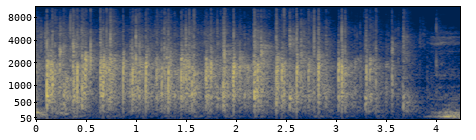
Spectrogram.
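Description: Audience at a book launch presentation claps in a lively, fairly close burst of applause with distinct individual hand claps. The clapping runs steadily for about four seconds before tapering off.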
